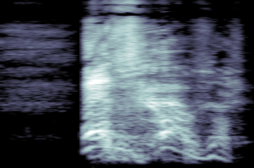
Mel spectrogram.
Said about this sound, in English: Excuse me. I think the correct response to a sneeze like that is God bless you.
